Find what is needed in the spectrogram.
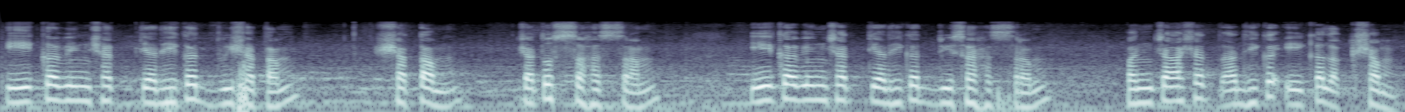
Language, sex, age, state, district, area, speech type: Sanskrit, male, 18-30, Maharashtra, Chandrapur, urban, spontaneous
